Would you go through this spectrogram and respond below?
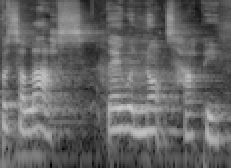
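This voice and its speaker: A woman's voice: a little high, fairly even intonation, measured pace. A woman narrating a scripted fairy tale as the storyteller of a pantomime. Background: music.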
